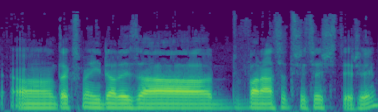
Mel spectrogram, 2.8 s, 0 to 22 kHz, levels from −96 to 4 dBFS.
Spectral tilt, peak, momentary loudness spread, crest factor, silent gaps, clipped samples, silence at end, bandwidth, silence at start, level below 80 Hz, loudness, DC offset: -8 dB/octave; -4 dBFS; 12 LU; 16 dB; none; under 0.1%; 0 s; 14 kHz; 0.1 s; -56 dBFS; -20 LUFS; under 0.1%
